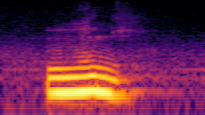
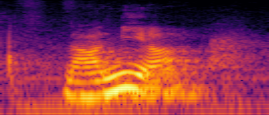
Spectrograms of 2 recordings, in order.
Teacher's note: 날아가죠. 리을이 다 날아가는 겁니다. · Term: 리을 탈락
